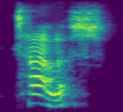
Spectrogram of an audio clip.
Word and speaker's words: Talus: this is i believe it's pronounced talus tell us who the is talus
